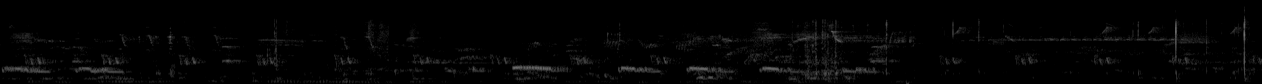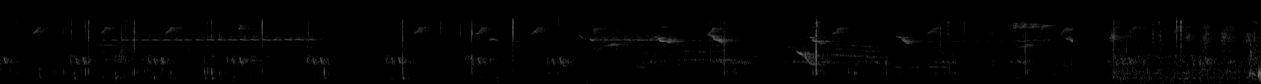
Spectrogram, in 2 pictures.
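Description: Birds chirping and calling, with high trills repeated several times from about ten seconds in, and scattered sharp clicks.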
